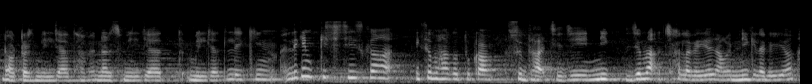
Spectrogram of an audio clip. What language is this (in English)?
Maithili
